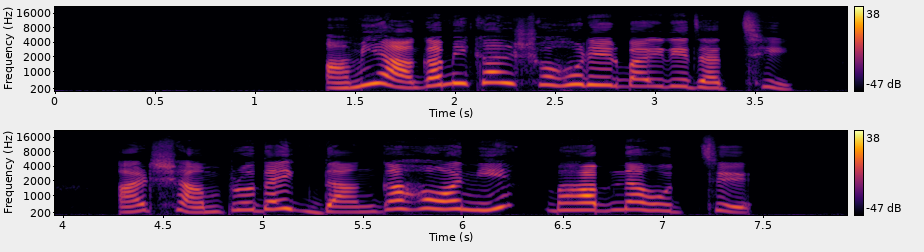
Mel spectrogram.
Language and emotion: Bengali, fearful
